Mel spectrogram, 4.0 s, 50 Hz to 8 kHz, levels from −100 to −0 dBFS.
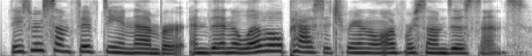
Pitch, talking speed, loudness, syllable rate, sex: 255 Hz, 240 wpm, -16 LUFS, 6.9 syllables/s, female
